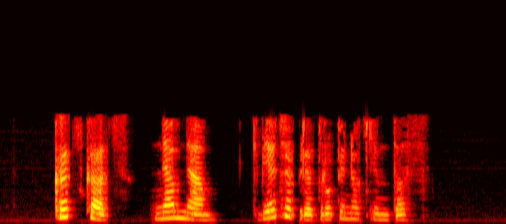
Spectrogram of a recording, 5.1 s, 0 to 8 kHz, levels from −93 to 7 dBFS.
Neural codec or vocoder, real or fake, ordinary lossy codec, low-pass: none; real; AAC, 16 kbps; 7.2 kHz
